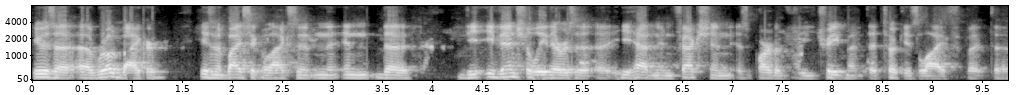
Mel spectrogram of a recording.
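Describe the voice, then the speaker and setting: A man with a Western US accent, medium pitch, fairly even intonation and a fairly quick pace. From Utah, US. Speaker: podcast host. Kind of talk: interview.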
